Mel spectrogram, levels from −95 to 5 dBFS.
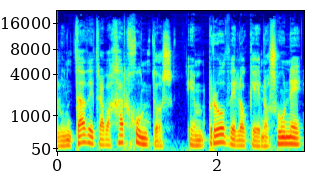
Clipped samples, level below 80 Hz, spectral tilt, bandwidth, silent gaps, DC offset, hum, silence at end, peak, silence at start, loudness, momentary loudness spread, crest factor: under 0.1%; -48 dBFS; -5.5 dB/octave; 18.5 kHz; none; under 0.1%; none; 0.05 s; 0 dBFS; 0 s; -16 LUFS; 7 LU; 16 dB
